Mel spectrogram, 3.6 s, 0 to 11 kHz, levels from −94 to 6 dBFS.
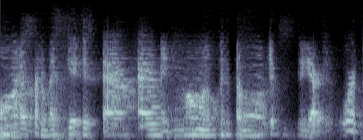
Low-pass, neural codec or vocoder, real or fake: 9.9 kHz; codec, 44.1 kHz, 0.9 kbps, DAC; fake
